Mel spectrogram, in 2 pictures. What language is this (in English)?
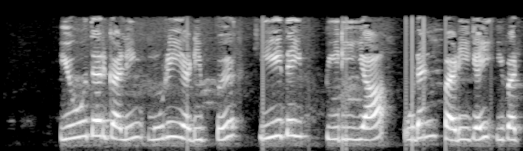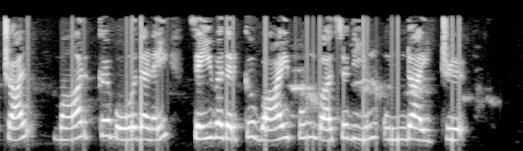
Tamil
